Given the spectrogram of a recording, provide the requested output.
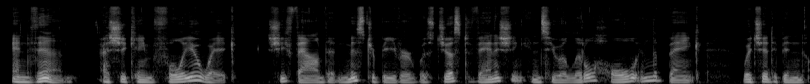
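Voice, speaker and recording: A man's voice: lowish voice, dry recording, clean studio sound. A man reading a children's storybook as scripted narration. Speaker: storybook reader.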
